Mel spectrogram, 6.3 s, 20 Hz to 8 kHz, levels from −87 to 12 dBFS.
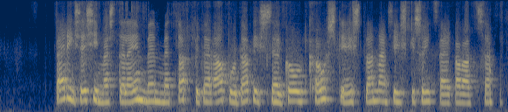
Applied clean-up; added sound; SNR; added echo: neural separator model SepFormer DNS4.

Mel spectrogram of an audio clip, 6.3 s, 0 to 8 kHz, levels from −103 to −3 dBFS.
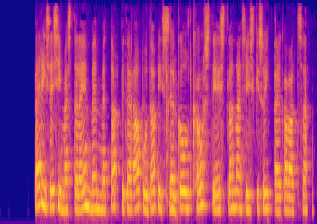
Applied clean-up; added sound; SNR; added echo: none; none; none; none.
